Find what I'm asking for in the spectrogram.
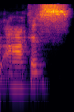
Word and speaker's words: Jacas: I know it's spelled Jacas, but it's not pronounced that way. It's Gabe Akas, and Seth Coleman is their other outside linebacker.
